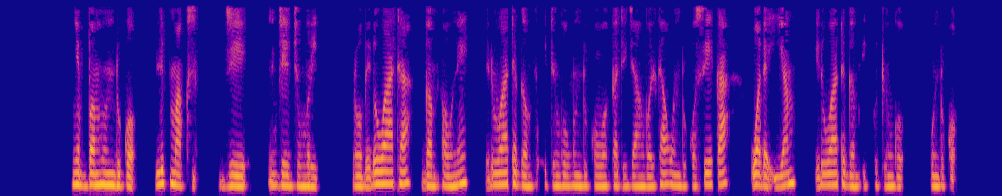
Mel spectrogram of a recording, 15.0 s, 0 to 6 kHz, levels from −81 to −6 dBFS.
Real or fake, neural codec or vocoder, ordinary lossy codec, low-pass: fake; autoencoder, 48 kHz, 32 numbers a frame, DAC-VAE, trained on Japanese speech; MP3, 32 kbps; 5.4 kHz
